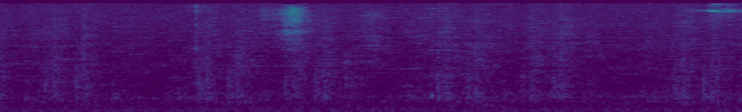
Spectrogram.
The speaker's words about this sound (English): There are a lot of open seats on the train, but none of them next to a cute guy like you.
